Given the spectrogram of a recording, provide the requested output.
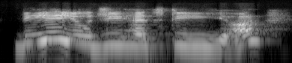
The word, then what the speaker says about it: daughter: this just concentrate naiba daughter it's like doctor g h is silent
